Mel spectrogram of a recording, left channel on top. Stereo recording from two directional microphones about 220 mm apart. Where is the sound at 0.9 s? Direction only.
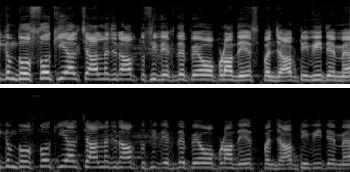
15° left (ahead or behind).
